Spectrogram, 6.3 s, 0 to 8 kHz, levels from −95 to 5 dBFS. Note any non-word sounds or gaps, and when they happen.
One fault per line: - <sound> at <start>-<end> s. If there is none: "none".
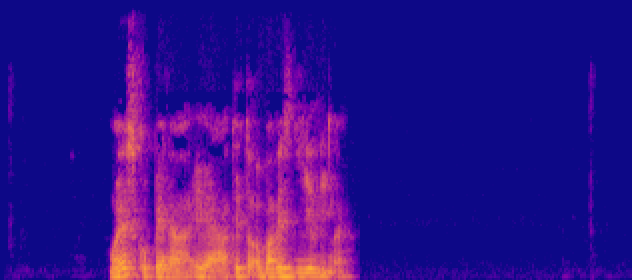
none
